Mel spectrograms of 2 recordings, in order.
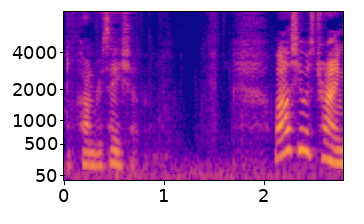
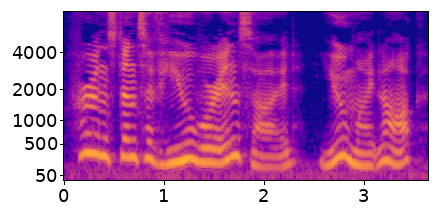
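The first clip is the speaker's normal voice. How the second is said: slow and louder, over-patient; slow pompous footman; 2 semitones higher, 5 dB louder, slower than usual. Acted. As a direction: spell it out to her slowly. Footman explains slowly.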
